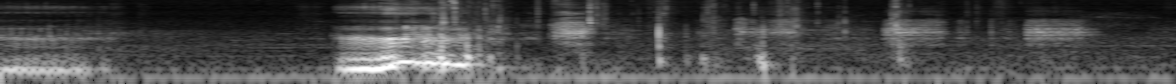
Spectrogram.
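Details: Fox Terrier Evie attacking a ball gives one short, loud wavering growl, followed by clicks, knocks and scuffling sounds of play.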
